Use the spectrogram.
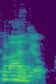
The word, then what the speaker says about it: Carvalho: I'll teach you how to pronounce it. It's Go ahead. Carvalho.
